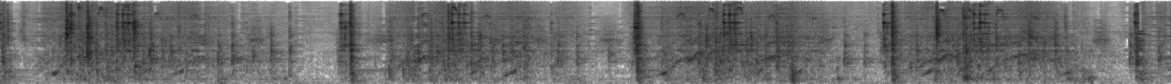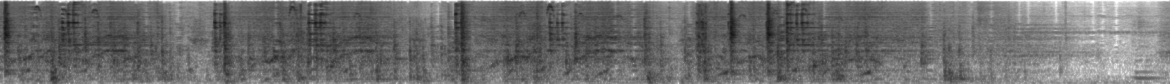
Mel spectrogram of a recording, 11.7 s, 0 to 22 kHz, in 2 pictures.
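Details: Curbside Troy-Bilt self-propelled mower, Briggs and Stratton 675 series 190cc: about eight pull-start cranking bursts never firing; no spark, magneto suspected, traced to a grounding kill switch.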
